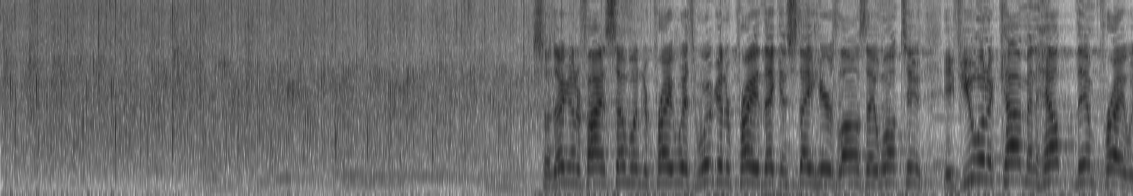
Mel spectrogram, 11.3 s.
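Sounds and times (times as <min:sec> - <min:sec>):
audience clapping hands: 0:00.0 - 0:06.1
speech: 0:05.4 - 0:11.3.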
